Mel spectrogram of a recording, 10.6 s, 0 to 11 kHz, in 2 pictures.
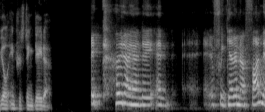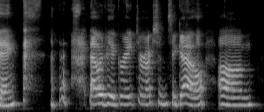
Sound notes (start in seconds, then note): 5.7 laughs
